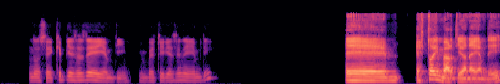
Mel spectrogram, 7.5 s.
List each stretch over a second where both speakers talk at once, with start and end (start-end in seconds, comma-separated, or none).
none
